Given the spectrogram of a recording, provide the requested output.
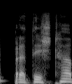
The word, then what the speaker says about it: प्रतिष्ठा: अगर आप सही से प्रतिष्ठा बोलेंगे जिसमें षट्कोण वाला श और ठठेरे वाला ठ आता है तो स्पेलिंग में कभी गलती नहीं होगी।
